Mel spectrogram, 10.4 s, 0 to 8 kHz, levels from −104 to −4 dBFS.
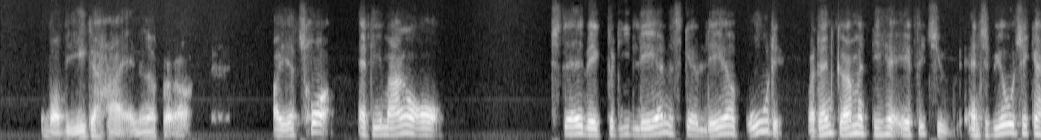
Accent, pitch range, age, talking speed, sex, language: native, 120-160 Hz, 60-79, 180 wpm, male, Danish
